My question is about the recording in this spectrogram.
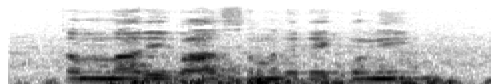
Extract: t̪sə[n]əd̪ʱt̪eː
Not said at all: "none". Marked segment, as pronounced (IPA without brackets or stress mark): m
